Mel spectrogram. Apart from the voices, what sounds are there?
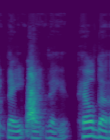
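dog barking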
